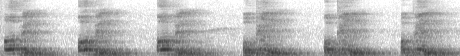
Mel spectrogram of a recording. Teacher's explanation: So the stress is on O because we do not say open, open, we say open.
